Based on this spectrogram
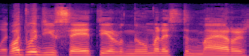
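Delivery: put-on Scottish accent. Retelling a man's video where he interviews himself, Scottish accent. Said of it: "his British accent becomes a Scottish accent".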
